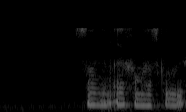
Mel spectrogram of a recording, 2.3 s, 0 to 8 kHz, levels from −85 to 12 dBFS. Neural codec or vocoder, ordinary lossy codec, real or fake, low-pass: none; AAC, 16 kbps; real; 7.2 kHz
